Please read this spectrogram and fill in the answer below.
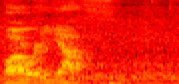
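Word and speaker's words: ברית: This is the word covenant in the Hebrew. And it's pronounced Barayath.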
